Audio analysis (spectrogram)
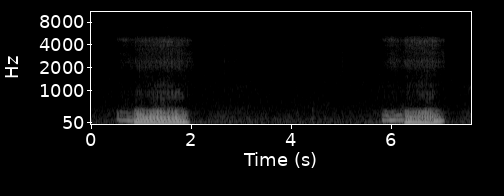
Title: snoring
